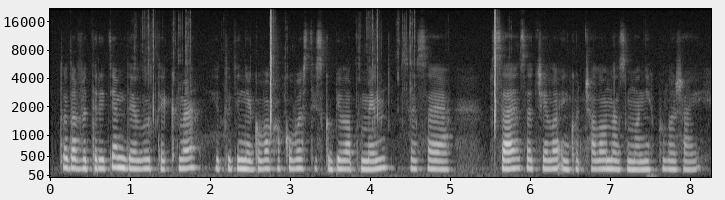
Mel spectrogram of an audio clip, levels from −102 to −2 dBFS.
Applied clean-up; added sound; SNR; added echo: none; Camera; 13 dB; none.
